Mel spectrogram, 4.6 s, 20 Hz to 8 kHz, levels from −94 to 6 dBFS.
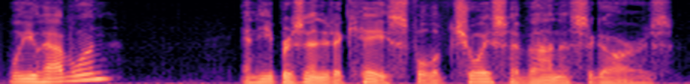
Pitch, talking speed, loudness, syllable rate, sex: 105 Hz, 185 wpm, -18 LUFS, 5.7 syllables/s, male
